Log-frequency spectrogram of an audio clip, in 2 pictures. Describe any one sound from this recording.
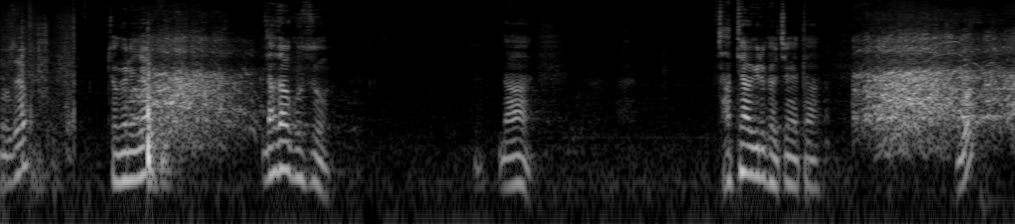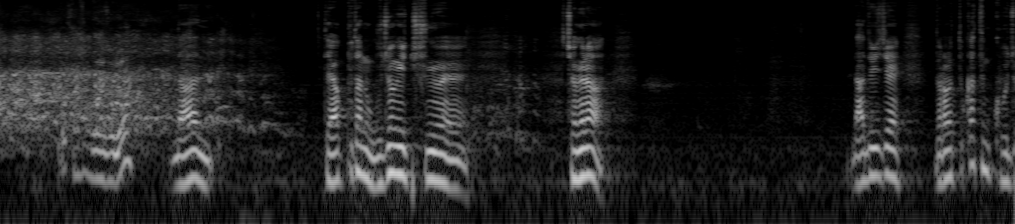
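A young man talks on a phone in a calm voice.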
